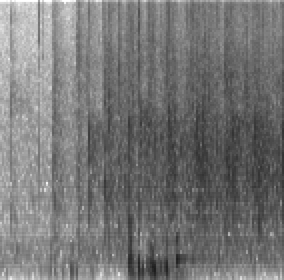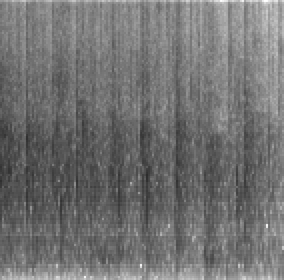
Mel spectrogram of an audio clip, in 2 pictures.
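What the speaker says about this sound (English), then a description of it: "a big thank you and a round of applause for our presenters and panelists" A conference audience at a closing ceremony applauds presenters and panelists with a dense, sustained wash of clapping that swells quickly and holds steady for several seconds.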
